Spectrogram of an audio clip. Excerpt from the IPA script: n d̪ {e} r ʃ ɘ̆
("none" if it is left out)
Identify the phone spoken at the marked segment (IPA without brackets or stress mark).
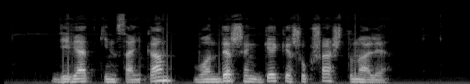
e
